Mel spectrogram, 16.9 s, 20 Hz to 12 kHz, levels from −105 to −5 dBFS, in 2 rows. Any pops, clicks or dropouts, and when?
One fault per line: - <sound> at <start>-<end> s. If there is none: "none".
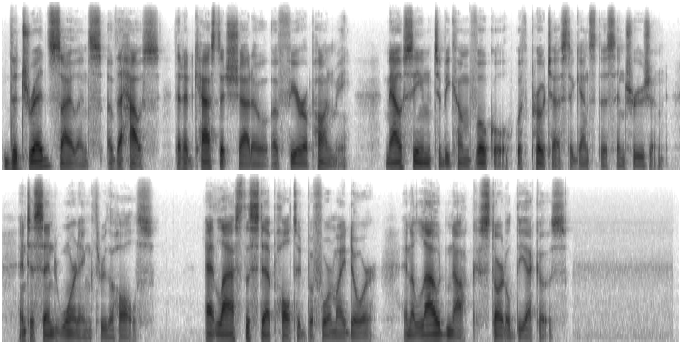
none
